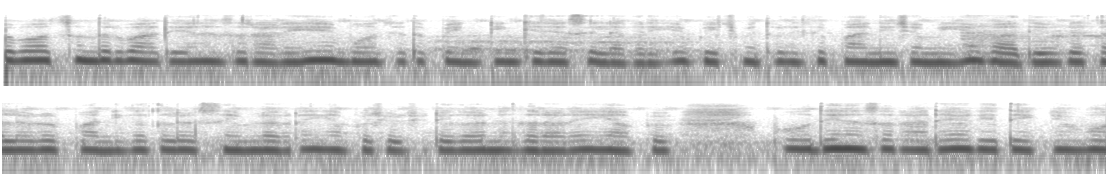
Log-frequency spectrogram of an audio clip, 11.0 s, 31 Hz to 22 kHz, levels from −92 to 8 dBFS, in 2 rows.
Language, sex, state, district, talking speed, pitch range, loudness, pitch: Hindi, female, Uttar Pradesh, Hamirpur, 255 wpm, 200-215 Hz, -35 LUFS, 210 Hz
